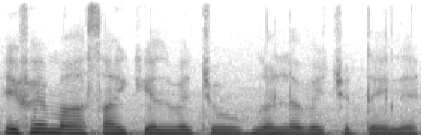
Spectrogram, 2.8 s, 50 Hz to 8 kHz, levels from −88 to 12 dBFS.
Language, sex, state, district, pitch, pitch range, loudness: Wancho, male, Arunachal Pradesh, Longding, 185 Hz, 180-195 Hz, -15 LUFS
